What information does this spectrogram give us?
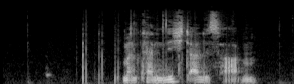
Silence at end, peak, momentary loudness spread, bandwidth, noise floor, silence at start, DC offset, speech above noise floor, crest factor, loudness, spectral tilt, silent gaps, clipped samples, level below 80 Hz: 0.4 s; -2 dBFS; 17 LU; 14 kHz; -44 dBFS; 0.45 s; under 0.1%; 26 dB; 18 dB; -18 LUFS; -4 dB/octave; none; under 0.1%; -42 dBFS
